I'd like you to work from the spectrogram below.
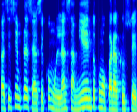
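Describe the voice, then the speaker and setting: Against a quiet background, a woman with a dark, mellow tone speaks at a moderate pace with ordinary pitch variation. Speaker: university lecturer in science education. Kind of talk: lecture.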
